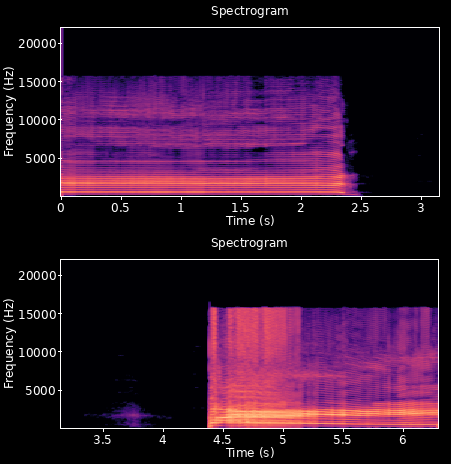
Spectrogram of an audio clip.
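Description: A man's long, drawn-out shout held on one pitch, which stops about two and a half seconds in. After a two-second pause a second long shout starts and slowly slides down in pitch.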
